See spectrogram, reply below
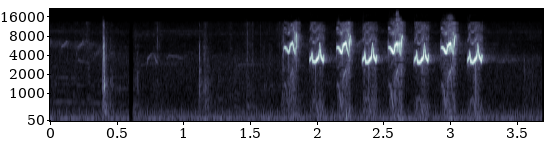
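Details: Cinereous tit singing a clear training song with shot-like variations: a single faint tick, then a pause, then a fast series of eight crisp two-part notes, high then lower, about 150 per minute.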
